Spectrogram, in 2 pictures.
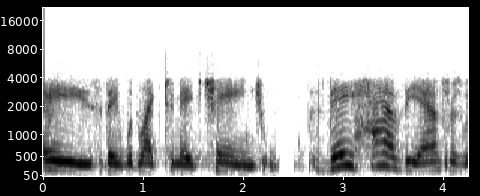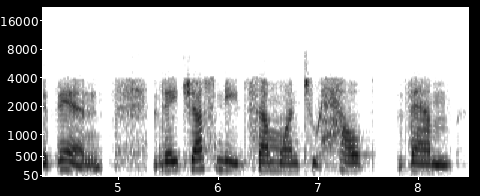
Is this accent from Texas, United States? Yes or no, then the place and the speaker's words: no; Maine, United States; I was probably 8 or 9, growing up on the East Coast of Maine.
